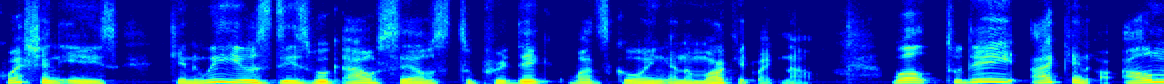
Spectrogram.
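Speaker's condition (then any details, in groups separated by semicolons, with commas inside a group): No condition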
